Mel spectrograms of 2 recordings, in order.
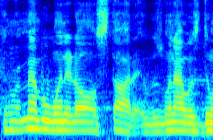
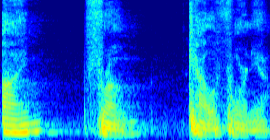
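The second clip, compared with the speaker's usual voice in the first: very low, deep, condescending, talking-down tone; 8 semitones lower than usual. Retelling how a woman answered the speaker's question, mimicking a condescending tone. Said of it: "very condescendingly".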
